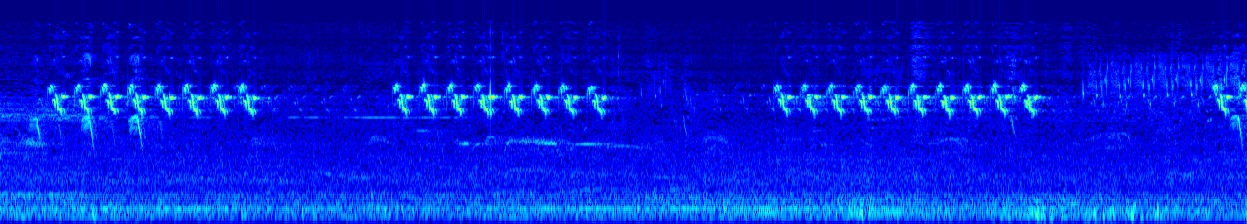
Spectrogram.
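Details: Ashy prinia singing in a tree: bursts of quick, evenly repeated high chirpy notes, about nine to ten per burst, separated by short pauses, over a low steady background hum.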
